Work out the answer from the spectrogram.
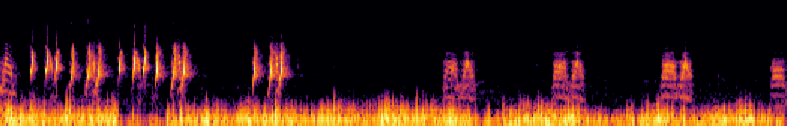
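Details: In early morning in Pakistan, a common quail sings rapid bursts of sharp, liquid notes, then short clipped phrases about once a second, over a steady low rumble of wind or background noise.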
